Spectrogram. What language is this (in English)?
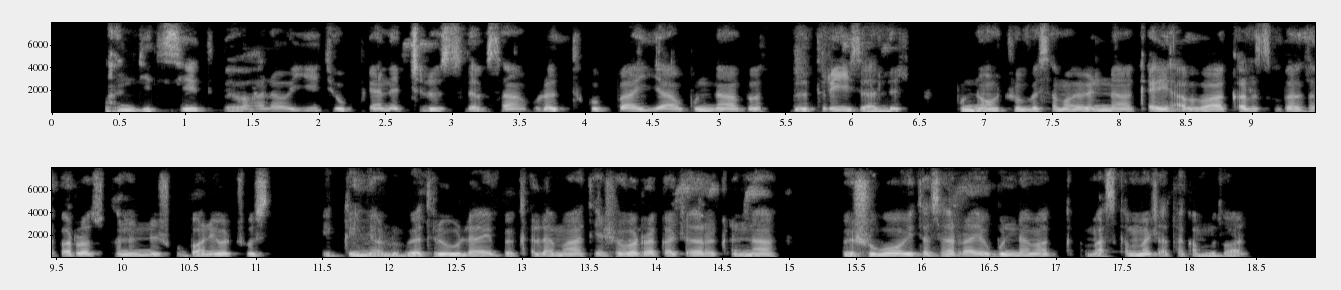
Amharic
